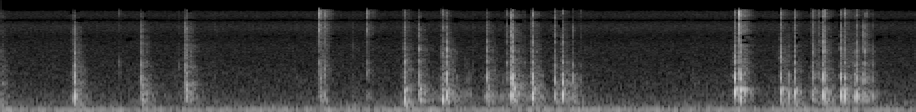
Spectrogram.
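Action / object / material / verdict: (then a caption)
scrape / plastic paddle hairbrush with pin bristles / plastic / none. Fingers scratch and strum the pin bristles of a rectangular plastic paddle hairbrush close to the mic, making a run of short, dry, clicky taps with bright, crisp tops. The taps come irregularly over a faint steady hiss, some spaced apart and others in quick flurries near the middle and end.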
